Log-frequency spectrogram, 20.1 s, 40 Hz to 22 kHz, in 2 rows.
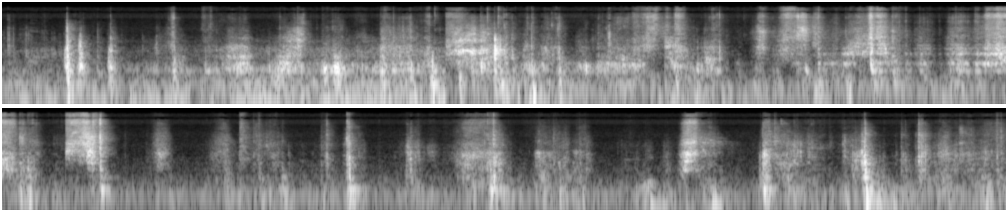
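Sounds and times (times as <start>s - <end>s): books sliding across desk: 1.0s - 10.4s.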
